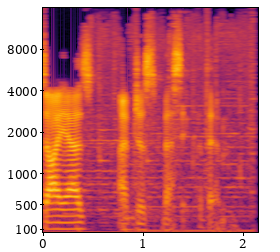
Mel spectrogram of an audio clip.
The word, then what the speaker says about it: Diaz: Yes, I know he pronounces it Diaz, I'm just messing with him.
